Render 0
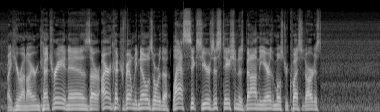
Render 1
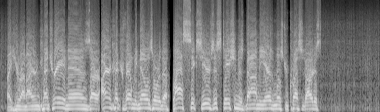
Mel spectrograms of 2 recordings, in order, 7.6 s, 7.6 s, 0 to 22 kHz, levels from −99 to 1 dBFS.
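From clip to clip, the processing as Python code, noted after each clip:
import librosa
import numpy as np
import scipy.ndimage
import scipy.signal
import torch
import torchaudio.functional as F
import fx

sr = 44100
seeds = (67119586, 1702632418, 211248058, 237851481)

y = fx.leveller(x, sr, passes=5)
y = y * 10.0 ** (2.0 / 20.0)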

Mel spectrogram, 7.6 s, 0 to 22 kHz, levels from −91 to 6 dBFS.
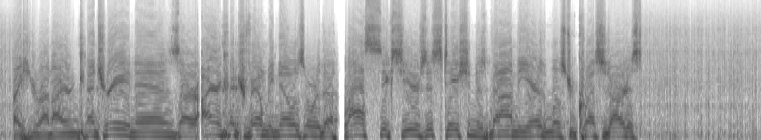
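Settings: y = fx.over_compress(x, sr, threshold_db=-19.0, ratio=-1.0)
y = y * 10.0 ** (-7.0 / 20.0)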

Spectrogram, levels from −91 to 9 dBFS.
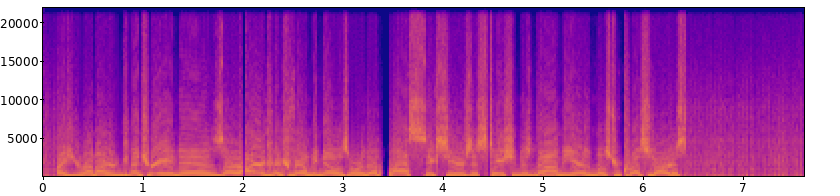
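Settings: y = np.clip(10.0 ** (22.0 / 20.0) * x, -1.0, 1.0) / 10.0 ** (22.0 / 20.0)
y = y * 10.0 ** (5.5 / 20.0)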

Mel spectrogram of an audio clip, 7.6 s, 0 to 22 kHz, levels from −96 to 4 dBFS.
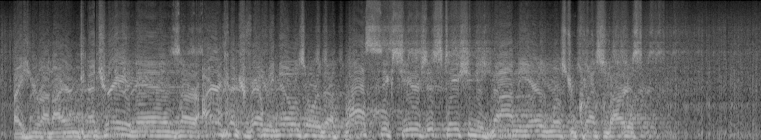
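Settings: y = fx.echo_heads(x, sr, ms=77, heads='second and third', feedback_pct=45, wet_db=-10)
y = y * 10.0 ** (-6.0 / 20.0)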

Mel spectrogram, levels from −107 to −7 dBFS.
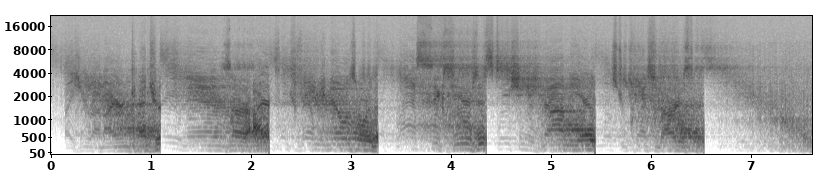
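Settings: y = fx.quant_dither(x, sr, seeds[0], bits=8, dither='triangular')
y = fx.echo_split(y, sr, split_hz=350.0, low_ms=625, high_ms=101, feedback_pct=52, wet_db=-9.5)
y = fx.filter_lfo_highpass(y, sr, shape='saw_down', hz=0.92, low_hz=480.0, high_hz=6900.0, q=1.9)
y = y * 10.0 ** (-5.5 / 20.0)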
